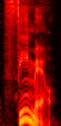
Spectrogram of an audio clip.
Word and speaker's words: female: But then listen to female. Primary accent, sure, but that second syllable stays somewhat prominent because of the full vowel, female.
